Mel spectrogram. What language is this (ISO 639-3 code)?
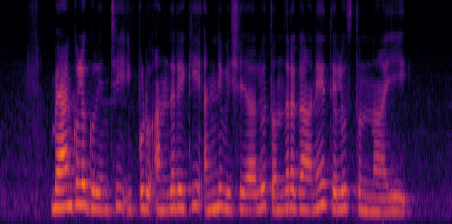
tel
